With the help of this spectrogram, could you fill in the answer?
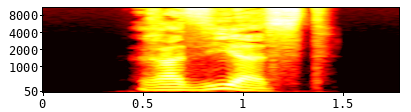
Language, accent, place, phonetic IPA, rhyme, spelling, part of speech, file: German, Germany, Berlin, [ʁaˈziːɐ̯st], -iːɐ̯st, rasierst, verb, De-rasierst.ogg
- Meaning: second-person singular present of rasieren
